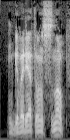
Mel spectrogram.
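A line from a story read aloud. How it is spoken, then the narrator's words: Agitated, hostile, demanding question. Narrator (Russian): спросил граф де Брёте, взвинченно недоброжелательным и требовательным тоном, как если бы он ожидал точного ответа на вопрос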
